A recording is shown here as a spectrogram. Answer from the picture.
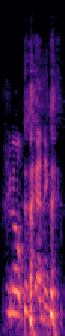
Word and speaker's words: Schimmelpfennig: It's a silent L. It's not a silent. It's like the opposite of a silent letter where you just pronounce a letter that's not supposed to be there.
